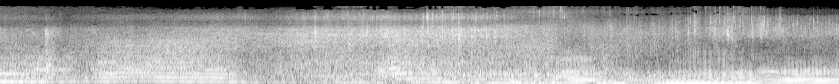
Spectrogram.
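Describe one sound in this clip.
Gravel sprays and rattles under a car's spinning tyres.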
